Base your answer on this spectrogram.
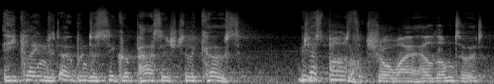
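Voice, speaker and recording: A man playing a higher-voiced weary wanderer, echoing. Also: a little fast, natural voice. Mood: reflective. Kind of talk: video game character dialogue. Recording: echoey reverberant space with clear noise.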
